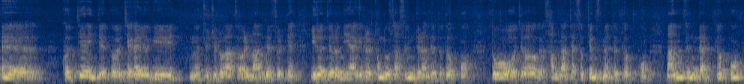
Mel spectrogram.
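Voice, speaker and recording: Over noticeable background noise and audible room echo, a man speaks at a fairly slow pace. His medium-pitched voice keeps a fairly even intonation and very even loudness. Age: 70s. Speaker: Buddhist monk, temple abbot. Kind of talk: dharma talk. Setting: temple hall. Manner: halting, with fillers.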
